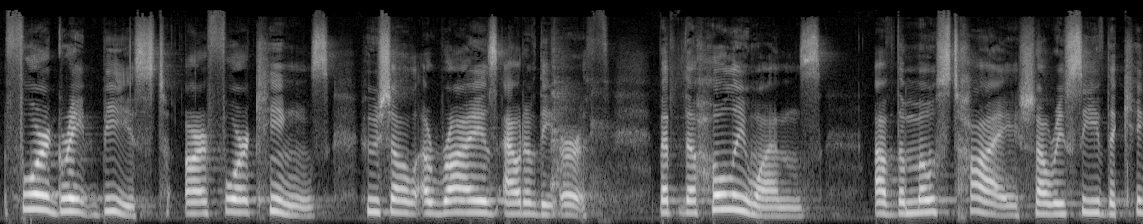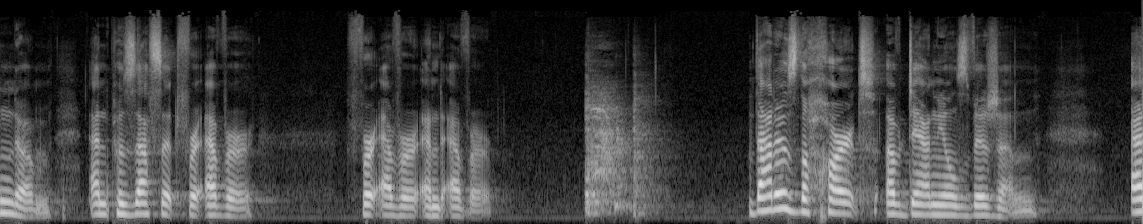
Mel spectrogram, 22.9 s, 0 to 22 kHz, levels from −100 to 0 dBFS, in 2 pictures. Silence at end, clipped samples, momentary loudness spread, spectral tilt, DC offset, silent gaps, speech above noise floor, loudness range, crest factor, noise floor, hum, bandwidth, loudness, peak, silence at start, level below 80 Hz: 0 s; under 0.1%; 15 LU; -4 dB/octave; under 0.1%; none; 44 dB; 8 LU; 20 dB; -65 dBFS; none; 18 kHz; -22 LUFS; -2 dBFS; 0.05 s; -72 dBFS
